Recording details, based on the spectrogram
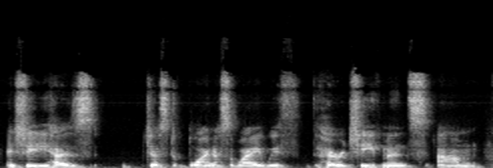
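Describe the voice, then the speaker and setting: A woman's voice: sits low, fairly even intonation, takes it slowly, far from the mic, slight background noise. A woman talking in a casual conversational way as a podcast interviewer.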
